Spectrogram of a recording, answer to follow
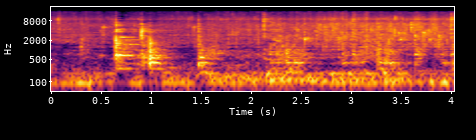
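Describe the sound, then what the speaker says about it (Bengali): Dried and green chillies dropped into hot oil alongside roasting peanuts for lemon rice sizzle steadily and loudly up close, with a few stirring scrapes near the start. "শুকনো লঙ্কা আর কাঁচা লঙ্কাটা দিয়ে দিলাম।"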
